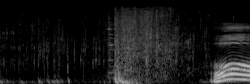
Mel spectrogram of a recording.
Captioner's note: head smashing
